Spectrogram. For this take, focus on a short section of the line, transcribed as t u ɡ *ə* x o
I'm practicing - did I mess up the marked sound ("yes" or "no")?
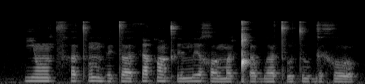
no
